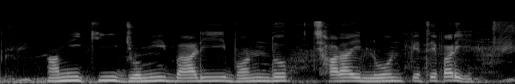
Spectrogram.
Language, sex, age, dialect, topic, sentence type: Bengali, male, 25-30, Standard Colloquial, banking, question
